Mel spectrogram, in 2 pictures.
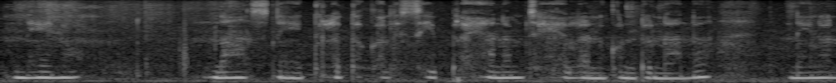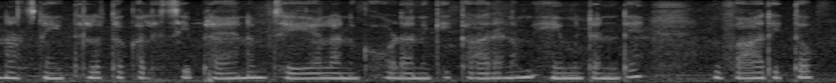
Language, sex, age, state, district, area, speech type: Telugu, female, 18-30, Telangana, Hyderabad, urban, spontaneous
